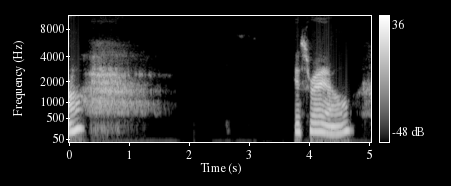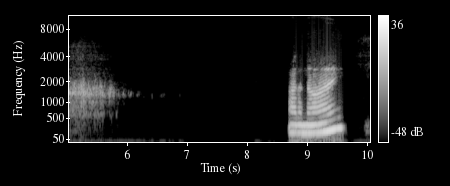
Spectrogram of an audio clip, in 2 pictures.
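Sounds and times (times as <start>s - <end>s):
long breath drawn in during slow breathing practice: 0.3s - 1.8s, 4.8s - 6.2s
speech: 3.8s - 4.8s, 8.7s - 9.7s.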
